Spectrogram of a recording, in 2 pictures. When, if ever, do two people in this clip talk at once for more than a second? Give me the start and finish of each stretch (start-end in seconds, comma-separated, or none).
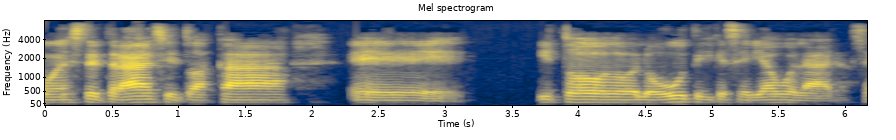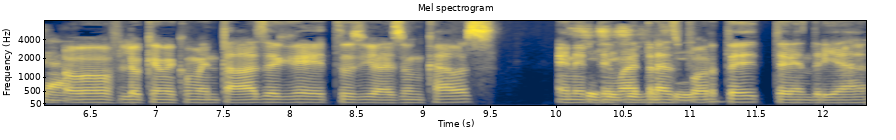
10.0-11.2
